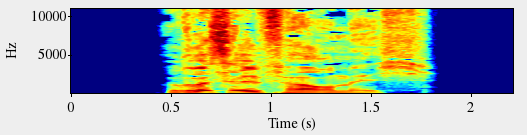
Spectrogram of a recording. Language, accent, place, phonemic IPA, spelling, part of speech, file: German, Germany, Berlin, /ˈʁʏsl̩ˌfœʁmɪç/, rüsselförmig, adjective, De-rüsselförmig.ogg
- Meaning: snoutlike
